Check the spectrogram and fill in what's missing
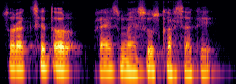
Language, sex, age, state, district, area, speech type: Hindi, male, 18-30, Rajasthan, Jodhpur, rural, spontaneous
